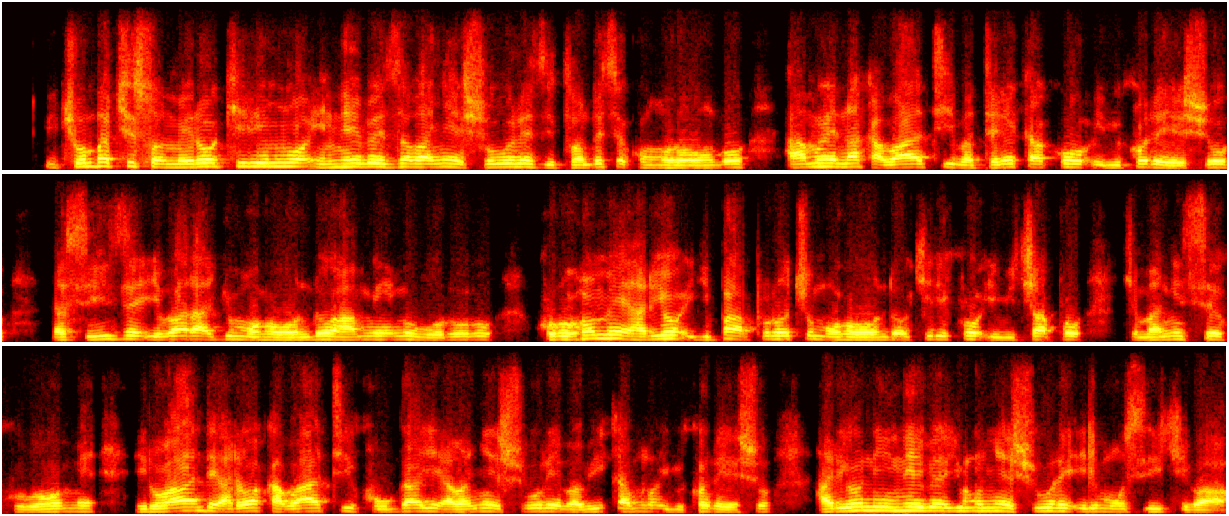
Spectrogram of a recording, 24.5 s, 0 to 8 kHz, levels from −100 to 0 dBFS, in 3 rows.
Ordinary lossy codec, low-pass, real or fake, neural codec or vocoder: Opus, 24 kbps; 7.2 kHz; fake; codec, 24 kHz, 3 kbps, HILCodec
